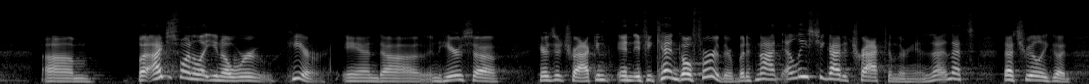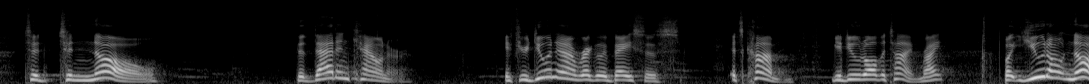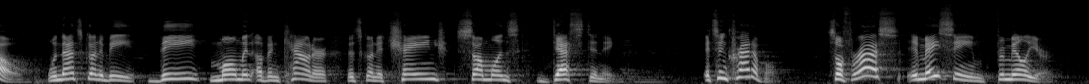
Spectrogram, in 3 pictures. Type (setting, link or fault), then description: setting, large echoing room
